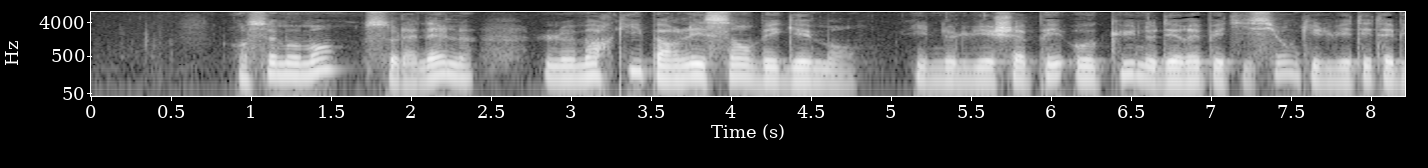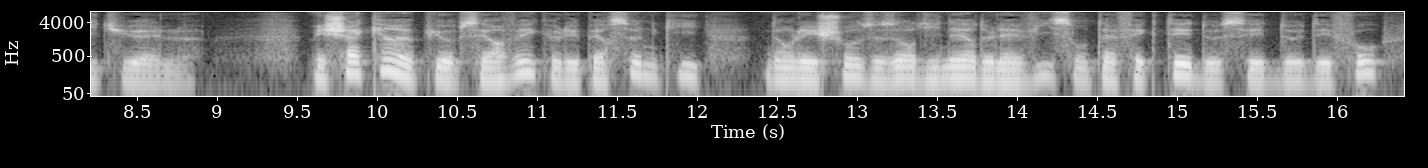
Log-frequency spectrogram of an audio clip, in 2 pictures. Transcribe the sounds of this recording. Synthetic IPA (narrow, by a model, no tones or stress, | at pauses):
ɑ̃səmɔmɑ̃sɔlanɛlː | əmaʁkʲʰipaʁlɛsɑ̃beɡemɑ̃ | ilnəlɥieʃapɛʔɔkʲynd̪eʁepet̪ʰisjɔ̃kʲilɥiet̪ɛt̪abit̪ʰyɛl | mɛʃakʲɛ̃apʰyɔpsɛʁvekʰəlepɛʁsɔnkʲʰi | d̪ɑ̃leʃozzɔʁd̪inɛʁd̪əlavisɔ̃t̪afɛkt̪ed̪əsed̪ød̪efo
